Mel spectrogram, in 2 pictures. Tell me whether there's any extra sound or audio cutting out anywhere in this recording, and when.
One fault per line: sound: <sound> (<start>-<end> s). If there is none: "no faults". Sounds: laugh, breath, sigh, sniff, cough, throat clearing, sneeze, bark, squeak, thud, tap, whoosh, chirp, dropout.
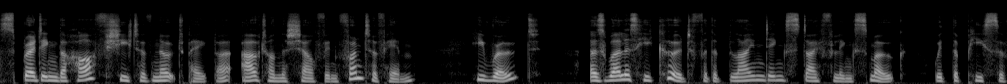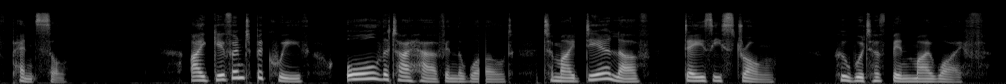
sound: dropout (14.9-14.9 s)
